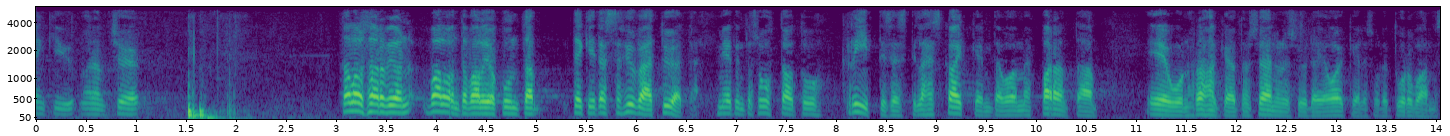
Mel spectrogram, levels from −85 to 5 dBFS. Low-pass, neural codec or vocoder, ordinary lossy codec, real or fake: 5.4 kHz; none; Opus, 24 kbps; real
